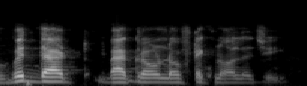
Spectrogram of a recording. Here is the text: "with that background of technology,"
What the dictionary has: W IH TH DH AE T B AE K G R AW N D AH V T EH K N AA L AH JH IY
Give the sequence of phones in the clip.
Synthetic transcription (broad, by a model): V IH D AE T B AE K G R AW N D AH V T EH K N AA L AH JH IY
